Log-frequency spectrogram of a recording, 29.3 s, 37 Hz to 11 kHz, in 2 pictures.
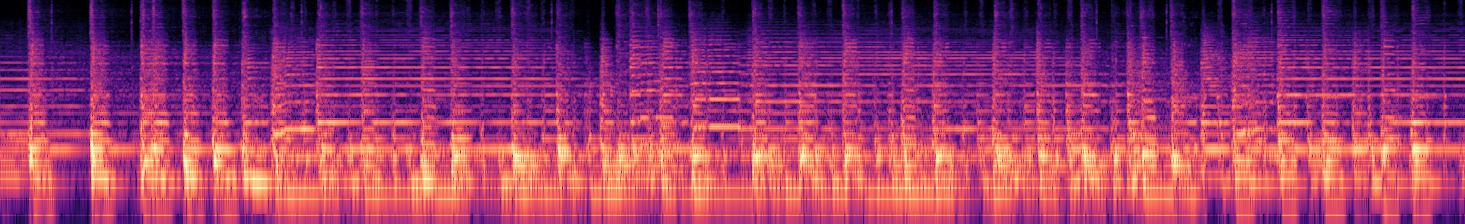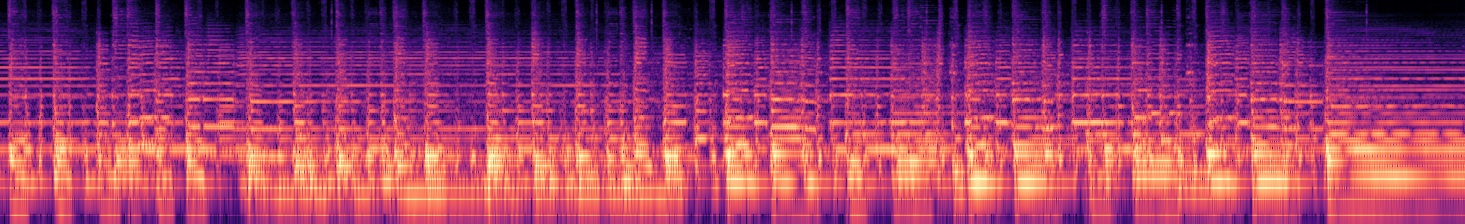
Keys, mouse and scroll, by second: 14.0 middle click, 25.4 Escape, 25.6 Escape.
